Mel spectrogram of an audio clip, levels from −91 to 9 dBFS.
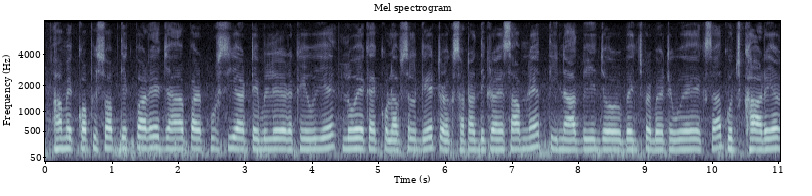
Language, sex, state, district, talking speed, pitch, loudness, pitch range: Hindi, male, Uttar Pradesh, Jalaun, 210 wpm, 175 Hz, -15 LUFS, 165-180 Hz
